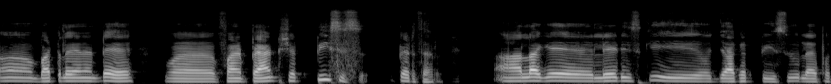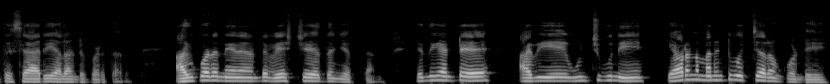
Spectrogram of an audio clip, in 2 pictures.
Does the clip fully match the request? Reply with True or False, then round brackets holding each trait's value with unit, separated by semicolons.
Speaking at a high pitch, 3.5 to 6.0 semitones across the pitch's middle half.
False (155 Hz; 4.0 semitones)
